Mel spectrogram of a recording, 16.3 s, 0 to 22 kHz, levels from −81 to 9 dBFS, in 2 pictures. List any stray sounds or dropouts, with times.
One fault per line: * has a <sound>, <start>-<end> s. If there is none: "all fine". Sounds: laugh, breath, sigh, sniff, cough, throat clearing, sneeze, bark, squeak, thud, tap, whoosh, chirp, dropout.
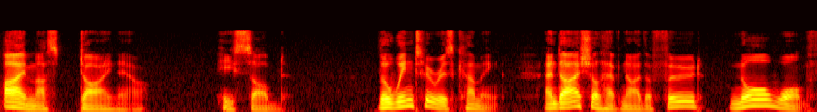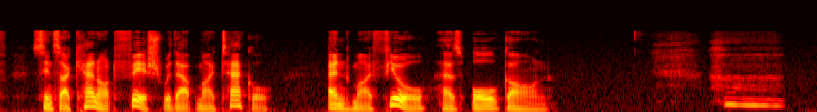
* has a sigh, 14.5-16.1 s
